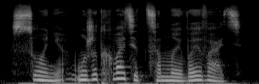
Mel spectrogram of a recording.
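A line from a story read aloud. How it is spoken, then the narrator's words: Weary question. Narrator (Russian): устало спросил Дрейк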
